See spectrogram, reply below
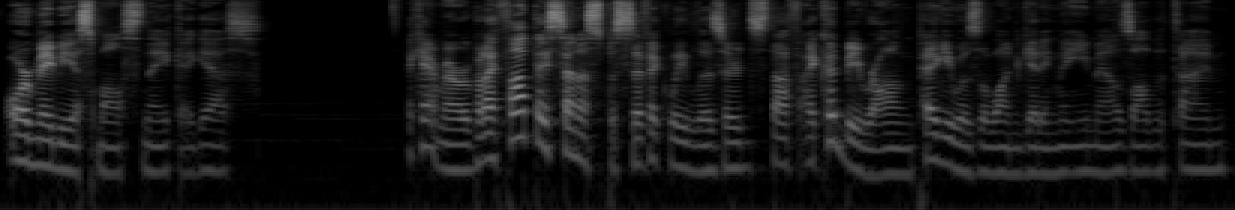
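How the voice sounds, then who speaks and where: A man's voice: on the low side, lively intonation, fairly quick. A man live-streaming, chatting casually and easily with viewers in a rambling way, reading out their comments as he goes.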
